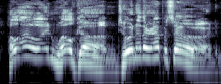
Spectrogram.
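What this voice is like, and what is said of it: Announcer voice. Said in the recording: “I could do my announcer voice”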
